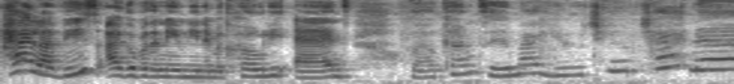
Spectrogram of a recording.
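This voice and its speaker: Over noticeable background noise, a woman with a high voice talks at a moderate pace in an animated tone, her pitch swinging very widely. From South Africa. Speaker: YouTuber. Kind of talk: storytime vlog.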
